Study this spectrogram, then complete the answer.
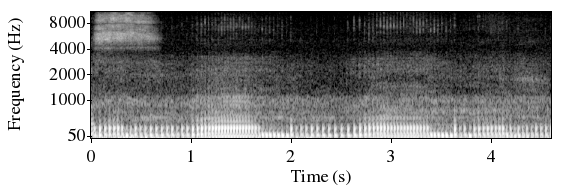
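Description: A motorcycle engine revs up briefly.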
